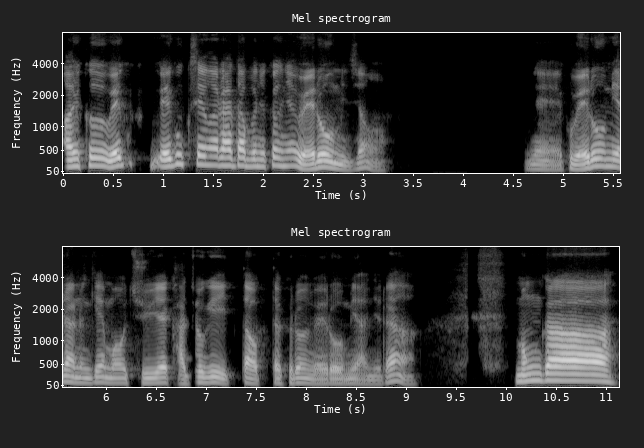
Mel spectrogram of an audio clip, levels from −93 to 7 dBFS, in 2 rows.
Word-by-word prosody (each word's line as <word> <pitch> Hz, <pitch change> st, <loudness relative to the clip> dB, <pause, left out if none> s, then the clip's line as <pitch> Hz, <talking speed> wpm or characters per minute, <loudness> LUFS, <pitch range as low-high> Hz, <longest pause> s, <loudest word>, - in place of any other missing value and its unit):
아니 145 Hz, +1 st, +1 dB
그 165 Hz, -1 st, 0 dB
외국 165 Hz, +9 st, +2 dB
외국 160 Hz, +8 st, 0 dB
생활을 180 Hz, -3 st, 0 dB
하다 170 Hz, 0 st, +2 dB
보니까 150 Hz, +2 st, -4 dB
그냥 160 Hz, -1 st, -4 dB
외로움이죠. 100 Hz, -6 st, 0 dB, 1.3 s
네. 95 Hz, -1 st, -11 dB
그 -, -, -7 dB
외로움이라는 125 Hz, -1 st, -1 dB
게 115 Hz, +2 st, -5 dB
뭐 100 Hz, -2 st, -6 dB
주위에 105 Hz, +3 st, -4 dB
가족이 110 Hz, +6 st, -5 dB
있다 90 Hz, -, -5 dB
없다 -, -, -8 dB
그런 100 Hz, -1 st, -7 dB
외로움이 -, -, -7 dB
아니라. 80 Hz, 0 st, -8 dB, 1.0 s
뭔가 145 Hz, -3 st, +6 dB
135 Hz, 285 characters per minute, -22 LUFS, 100-150 Hz, 1.3 s, 뭔가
